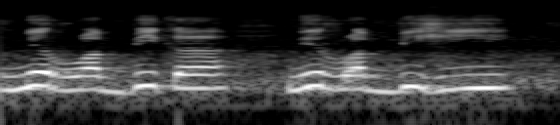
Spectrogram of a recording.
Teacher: نون اور را کا مخرج قریب قریب ہے، اور پورے کا پورا یہ مرج ہو جائے گا، را میں نون کی وائس بالکل نہیں رہے گا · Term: ادغام متقاربین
